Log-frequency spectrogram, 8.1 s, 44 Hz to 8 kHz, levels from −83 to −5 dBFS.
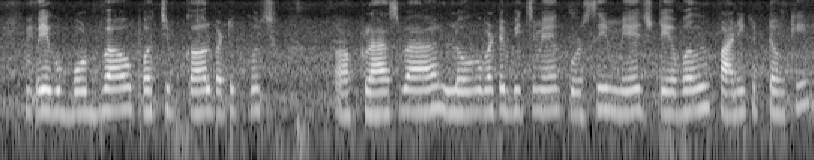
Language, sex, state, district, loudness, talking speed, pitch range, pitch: Hindi, female, Uttar Pradesh, Gorakhpur, -19 LUFS, 140 wpm, 205-225 Hz, 215 Hz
